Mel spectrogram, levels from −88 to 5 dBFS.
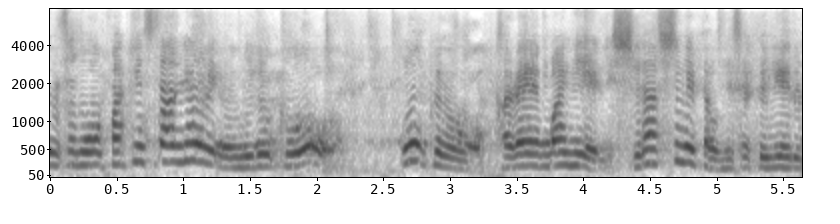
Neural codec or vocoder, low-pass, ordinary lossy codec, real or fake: codec, 16 kHz, 1 kbps, FreqCodec, smaller model; none; none; fake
